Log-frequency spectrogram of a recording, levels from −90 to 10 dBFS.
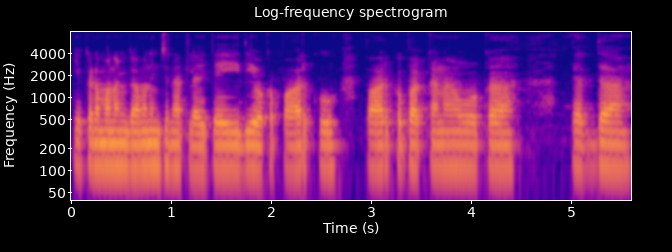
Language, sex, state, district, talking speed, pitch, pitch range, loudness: Telugu, male, Telangana, Karimnagar, 130 wpm, 115 Hz, 115-120 Hz, -19 LUFS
